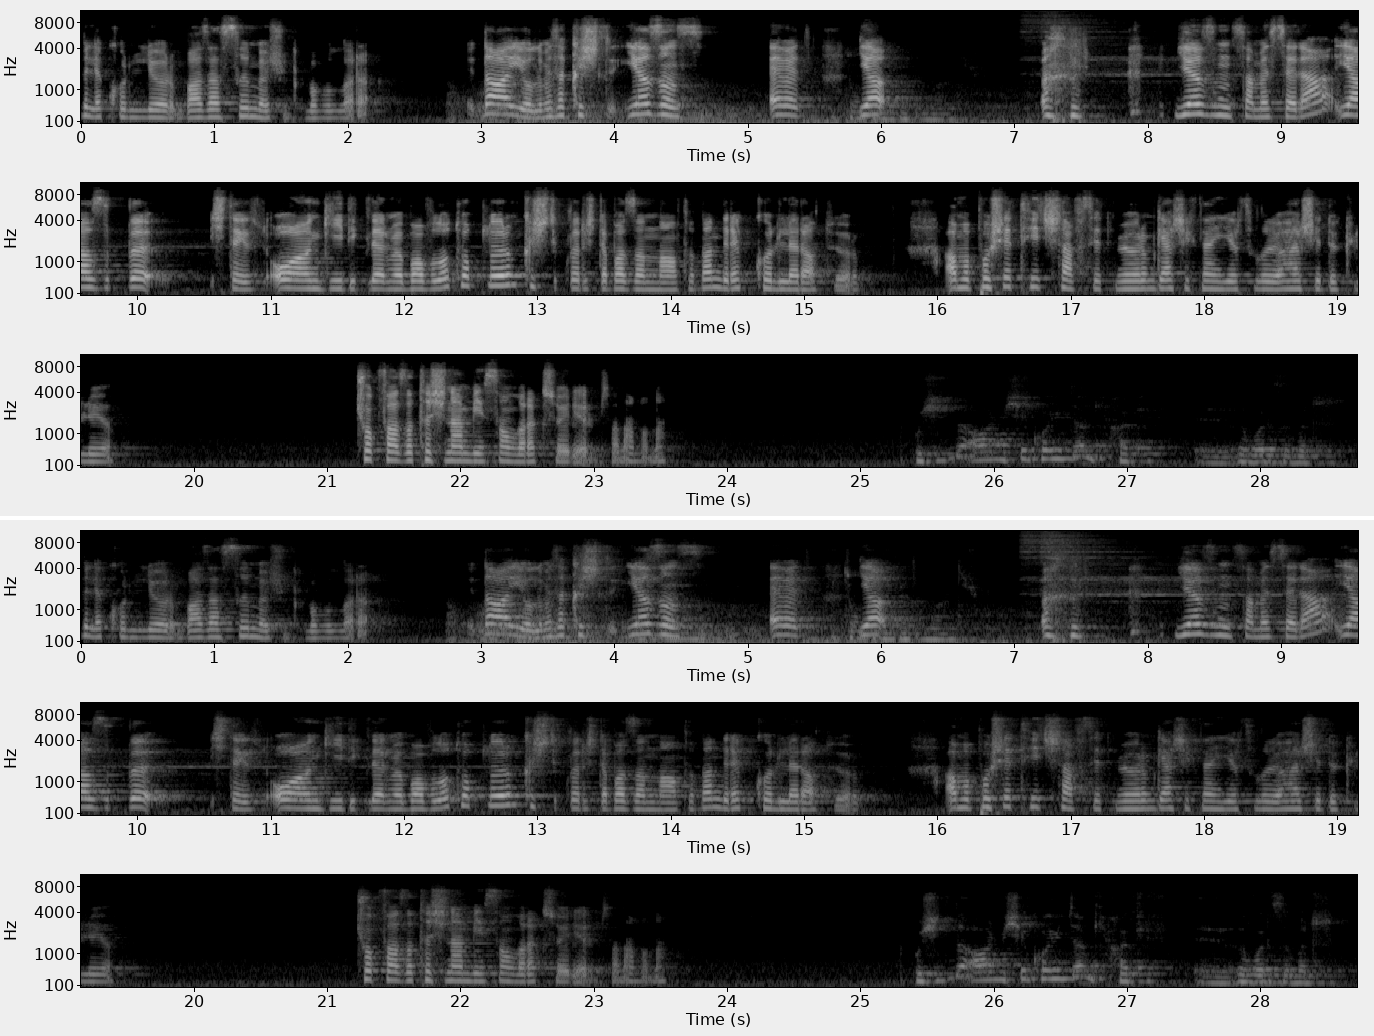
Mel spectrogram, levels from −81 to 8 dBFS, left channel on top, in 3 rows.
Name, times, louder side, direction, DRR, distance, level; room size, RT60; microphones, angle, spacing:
voice 1, 0.0-2.2 2.9-4.6 5.2-6.0 7.2-7.6 7.8-10.2 10.5-15.4 15.8-19.4 21.2-23.5, left 8 dB, 55° left, 19 dB, 0.5 m, -30 dB
Thunder, 2.7-8.1, equal, 55° right, 3.1 m, -50 dB
voice 2, 3.7-4.7 5.7-6.7 25.4-28.5, right 2 dB, 75° right, 6 dB, 1.9 m, -47 dB
sound 1, 7.0-15.3, right 3 dB, 20° right, 3.0 m, -57 dB
16.5 x 9.4 x 8.1 m, 0.95 s
head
